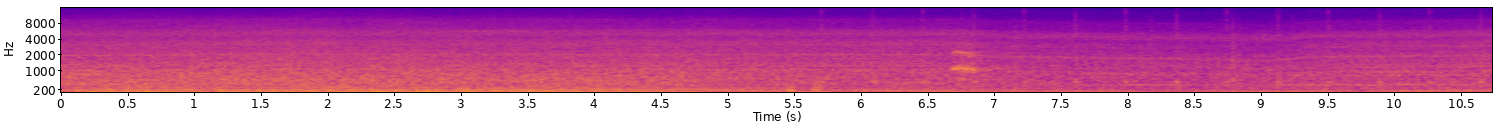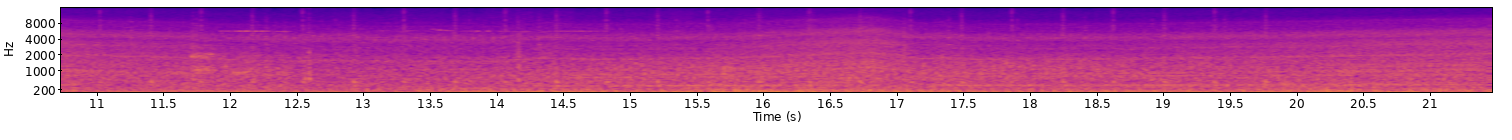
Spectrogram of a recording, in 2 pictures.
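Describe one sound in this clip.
A heavy truck engine rumbles steadily as it drives along.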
